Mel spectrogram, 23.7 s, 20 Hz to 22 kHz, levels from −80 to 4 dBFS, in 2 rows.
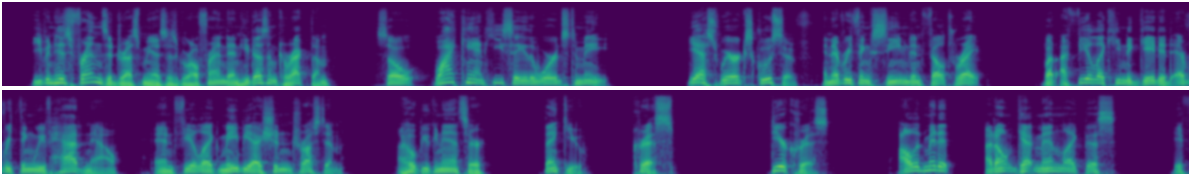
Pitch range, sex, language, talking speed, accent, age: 95-130 Hz, male, English, 175 wpm, American, 30-49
